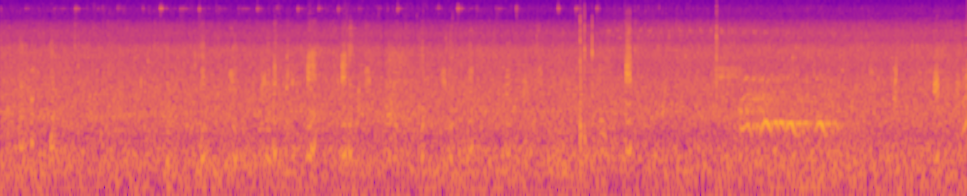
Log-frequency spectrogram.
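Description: Mallard ducks quacking, with one longer call about three-quarters of the way through, over a steady background hiss with scattered small clicks.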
